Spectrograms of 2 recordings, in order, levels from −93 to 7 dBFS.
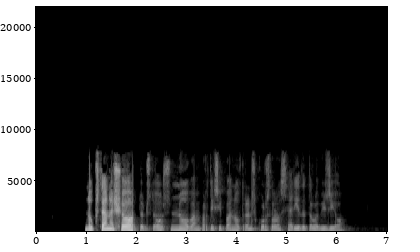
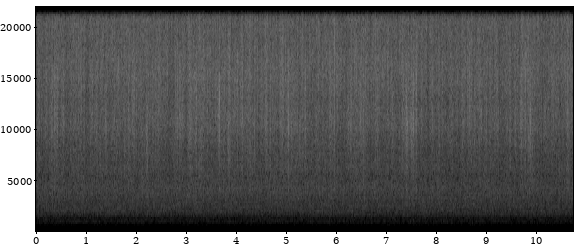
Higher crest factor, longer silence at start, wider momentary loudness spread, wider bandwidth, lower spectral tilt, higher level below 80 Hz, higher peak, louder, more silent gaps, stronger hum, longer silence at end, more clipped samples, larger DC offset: first, 26 dB vs 18 dB; first, 1 s vs 0 s; first, 20 LU vs 2 LU; second, 8.2 kHz vs over 20 kHz; first, -5 dB/octave vs 9 dB/octave; first, -62 dBFS vs under -90 dBFS; first, -4 dBFS vs -24 dBFS; first, -25 LUFS vs -39 LUFS; neither; neither; first, 0.95 s vs 0 s; neither; neither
